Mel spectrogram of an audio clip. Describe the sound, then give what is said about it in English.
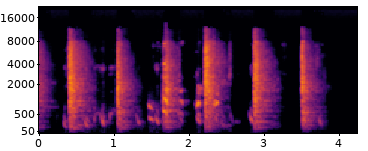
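A spoon is banged onto a plate, mimicking a loud, graceless cook serving food: several hard, loud whacks in an uneven rhythm, each fading quickly. “It's like when he's serving up a plate, he'll take the spoon out and like boom, bang it in the plate, and then it splatters everywhere.”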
